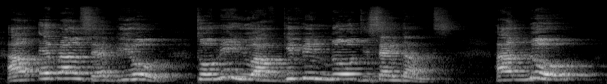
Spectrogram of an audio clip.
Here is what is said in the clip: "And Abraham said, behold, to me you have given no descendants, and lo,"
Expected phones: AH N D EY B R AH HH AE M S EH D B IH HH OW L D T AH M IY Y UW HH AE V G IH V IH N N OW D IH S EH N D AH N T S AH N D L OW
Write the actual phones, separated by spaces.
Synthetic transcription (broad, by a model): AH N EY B R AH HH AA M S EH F B IH HH OW L D T AH M IY Y UW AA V G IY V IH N N OW D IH S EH N D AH N T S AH N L OW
